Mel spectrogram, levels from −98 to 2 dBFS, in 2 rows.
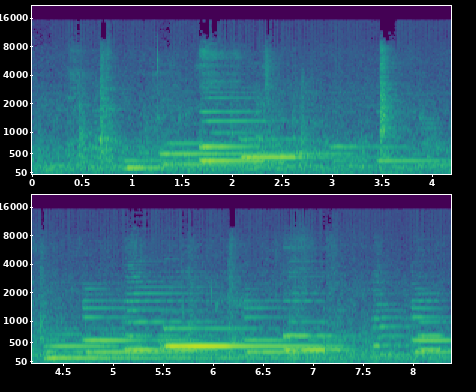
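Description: A broken MP3 bit reservoir sounds at 7.09 to 7.12 s as a 30 ms glitch where the audio skips ahead. It likely comes from lost frames: the next frame, about 26.1 ms long, reaches back for borrowed bits and decodes another frame's bytes.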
